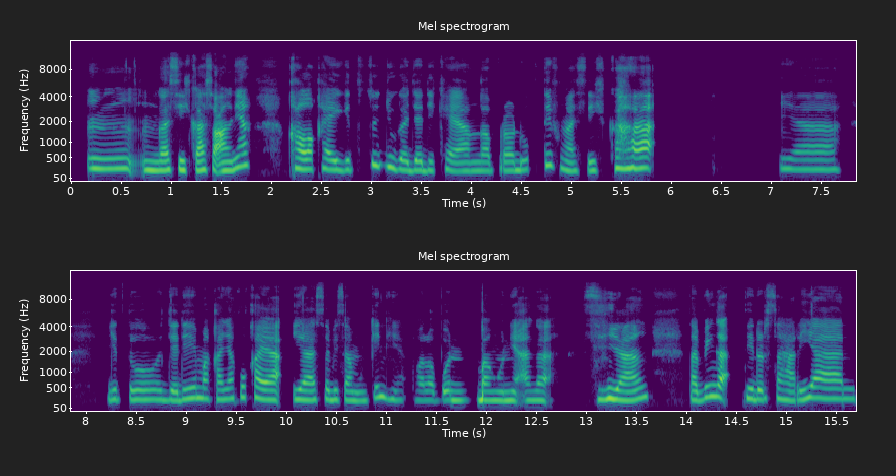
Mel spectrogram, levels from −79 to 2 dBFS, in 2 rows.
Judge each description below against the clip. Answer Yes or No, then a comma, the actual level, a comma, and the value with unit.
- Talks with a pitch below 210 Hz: No, high, 215 Hz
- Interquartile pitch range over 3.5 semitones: No, average, 2.7 semitones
